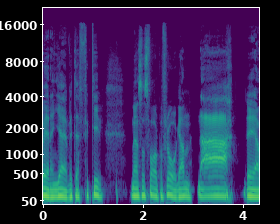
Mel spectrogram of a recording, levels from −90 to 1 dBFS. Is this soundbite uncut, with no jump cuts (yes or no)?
no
